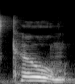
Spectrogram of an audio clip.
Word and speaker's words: comb: com com or com it's comb o and without B don't pronounce B comb comb it isn't plumber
